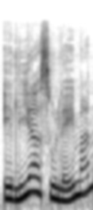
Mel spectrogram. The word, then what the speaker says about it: Elia Suleiman: Der dritte Film, über den wir sprechen wollen, heißt Vom Gießen des Zitronenbaums, ist von Elia Suleiman, das ist richtig ausgesprochen.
